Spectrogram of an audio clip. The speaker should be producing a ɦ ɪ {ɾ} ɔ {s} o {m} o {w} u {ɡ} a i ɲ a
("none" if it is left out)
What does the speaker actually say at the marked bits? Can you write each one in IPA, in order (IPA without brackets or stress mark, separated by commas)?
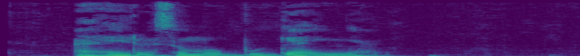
ɾ, s, m, b, ɡ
